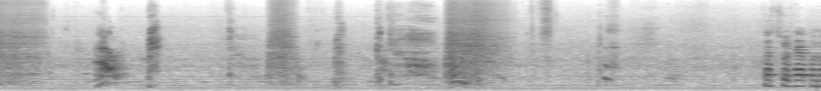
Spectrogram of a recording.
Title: World's cutest puppy sneeze bark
